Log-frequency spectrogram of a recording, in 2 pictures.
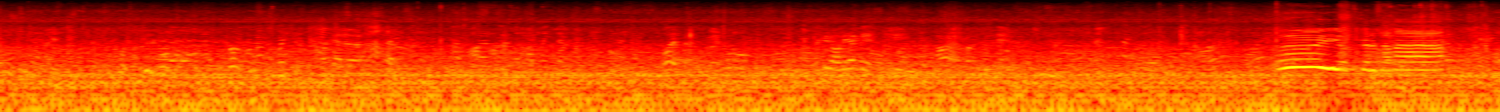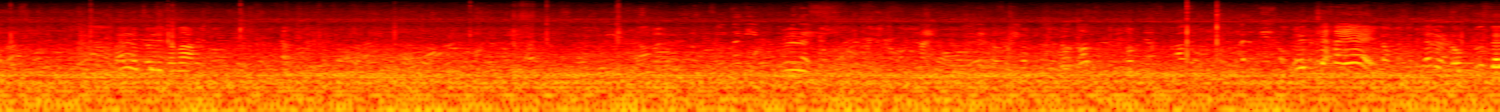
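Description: Outdoor crowd chatter over a steady low hum, with one loud shouted call about halfway through, rising in pitch then held for about a second.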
